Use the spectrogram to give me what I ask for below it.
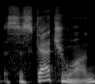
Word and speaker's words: Saskatchewan: Today's guest is Erin Richmond, and she's from Saskatchewan.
